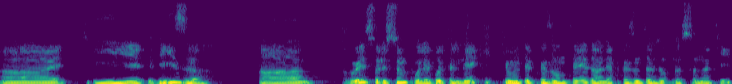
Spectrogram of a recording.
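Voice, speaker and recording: A dark, mellow, somewhat breathy tone with fairly even intonation at a fairly slow pace. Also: man, fairly high pitch for a man. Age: 20s. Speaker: student startup founder presenting. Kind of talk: meetup tech talk with live demo. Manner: hesitant, many fillers.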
